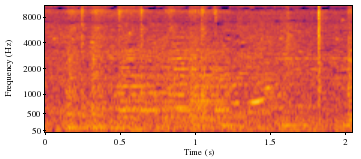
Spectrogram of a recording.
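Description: Casino floor din: electronic slot machine jingles and tones over a steady background of chatter, while a penny video slot spins its reels.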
